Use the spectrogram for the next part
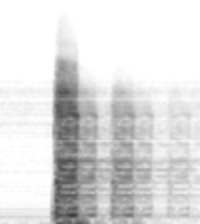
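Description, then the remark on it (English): A distorted electric guitar hit rings out, then several quieter tape echo repeats follow in a steady rhythm, each one fading a little more, with no voices. “you can get a slapback and then an echo of that plus your original signal, which is cool and gets it really fat”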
